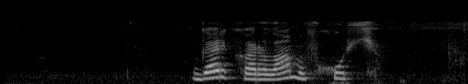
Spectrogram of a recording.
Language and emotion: Russian, neutral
